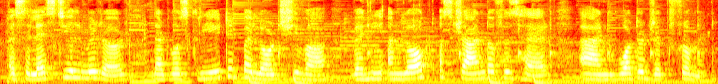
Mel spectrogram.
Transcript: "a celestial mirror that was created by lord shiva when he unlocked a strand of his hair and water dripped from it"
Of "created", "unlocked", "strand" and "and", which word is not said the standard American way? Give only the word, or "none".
none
